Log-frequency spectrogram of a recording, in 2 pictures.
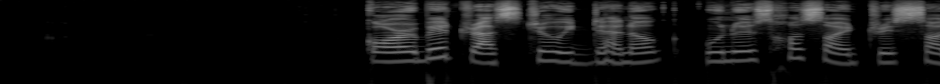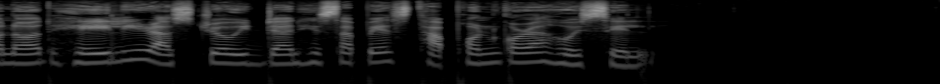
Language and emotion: Assamese, neutral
